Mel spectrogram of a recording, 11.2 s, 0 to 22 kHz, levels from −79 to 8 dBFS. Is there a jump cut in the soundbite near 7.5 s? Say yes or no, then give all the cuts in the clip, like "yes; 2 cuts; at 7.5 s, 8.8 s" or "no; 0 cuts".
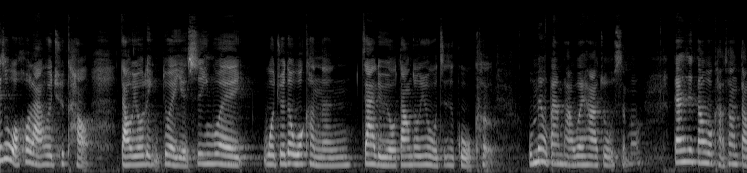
no; 0 cuts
